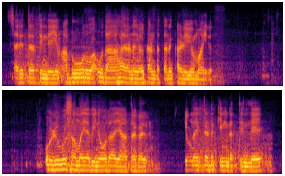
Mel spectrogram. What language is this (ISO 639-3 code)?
mal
